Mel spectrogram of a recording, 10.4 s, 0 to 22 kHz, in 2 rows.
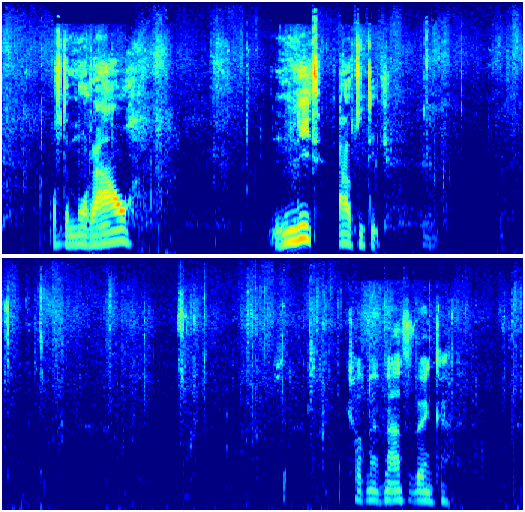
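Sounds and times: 
constant hiss: 0.0 - 10.4
footsteps crunching outdoors at walking pace: 0.0 - 10.4
speech: 0.5 - 1.5, 2.7 - 4.4, 8.7 - 9.8.

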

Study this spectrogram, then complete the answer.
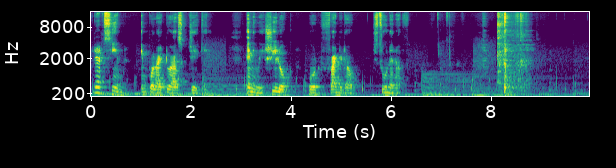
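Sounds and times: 
speech: 0.0 - 6.4
crooked chair creaking and shifting: 8.1 - 9.0.

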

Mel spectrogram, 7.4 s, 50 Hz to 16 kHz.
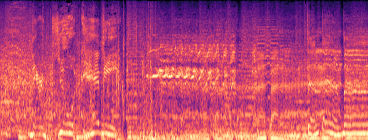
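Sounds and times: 
speech: 0.6 - 3.2, 4.2 - 7.3
horses neighing: 2.9 - 5.2.

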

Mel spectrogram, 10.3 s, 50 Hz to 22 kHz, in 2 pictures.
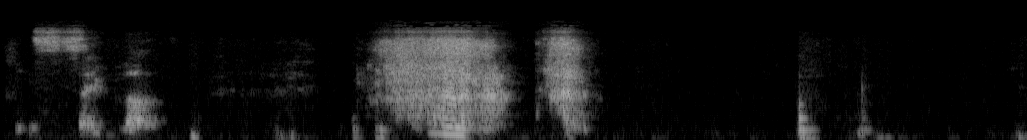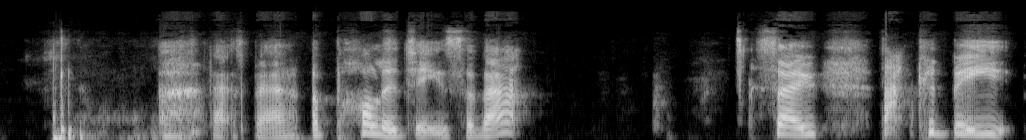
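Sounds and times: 
person with a blocked nose blowing it: 1.9 - 3.0
sniffs and snorts: 1.9 - 3.0
speech: 6.2 - 7.8, 9.0 - 10.2.

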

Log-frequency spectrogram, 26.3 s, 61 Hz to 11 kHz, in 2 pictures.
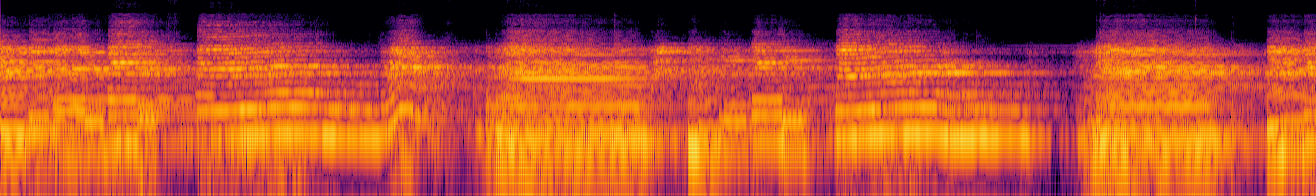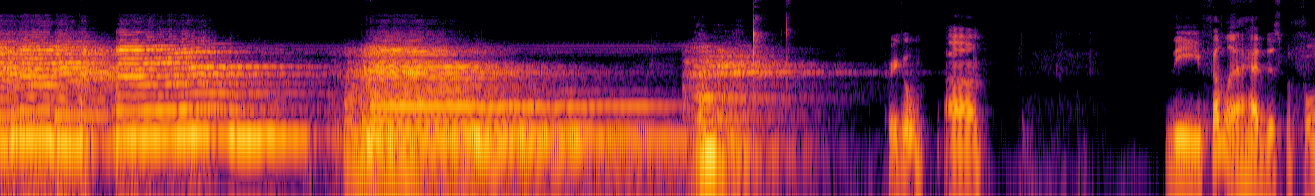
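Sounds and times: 
electric guitar through a fuzz distortion effect: 0.0 - 22.0
speech: 25.3 - 26.3.

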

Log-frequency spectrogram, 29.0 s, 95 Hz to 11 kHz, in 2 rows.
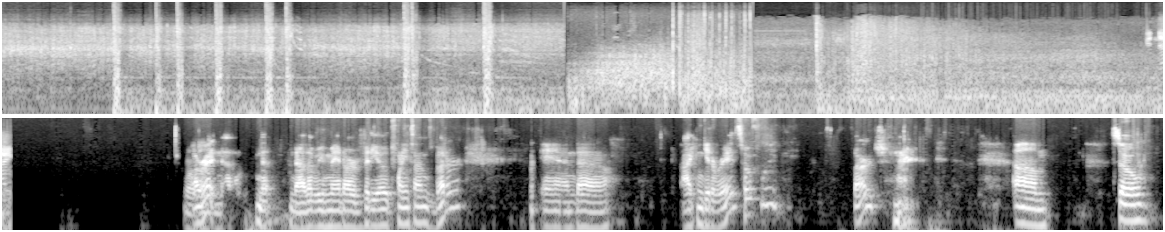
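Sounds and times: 
sustained roaring rumble of a bigger detonation: 0.0 - 14.6
sharp loud explosion blasts: 1.3 - 14.6
speech: 18.2 - 20.5, 21.1 - 22.2, 23.0 - 24.4, 25.2 - 26.0, 27.2 - 27.7, 28.4 - 28.9.

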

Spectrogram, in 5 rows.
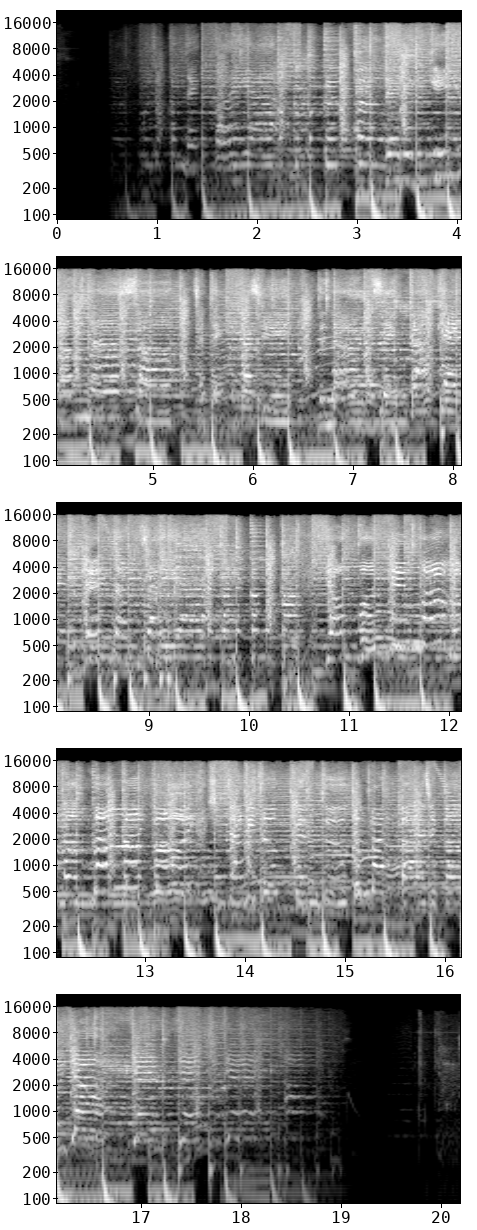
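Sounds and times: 
upbeat K-pop girl group song with punchy beat: 0.6 - 18.9.

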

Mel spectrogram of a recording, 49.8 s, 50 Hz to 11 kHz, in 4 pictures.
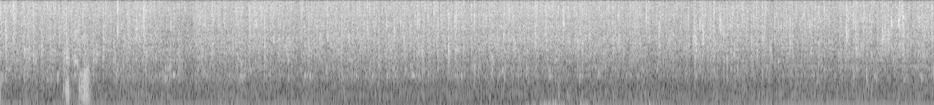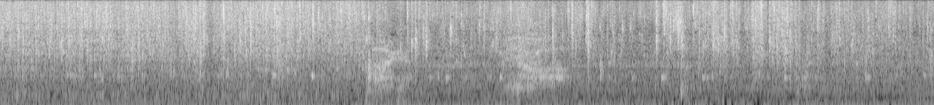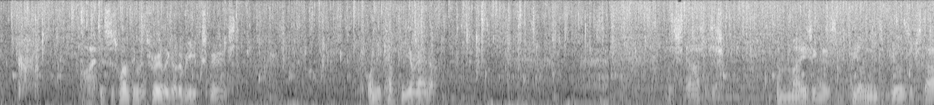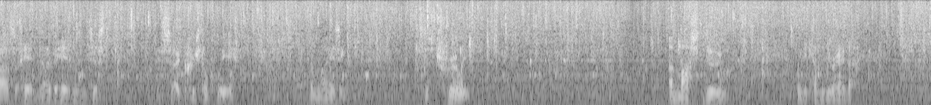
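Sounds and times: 
hot water from an outdoor shower rushing and splashing on a cold night: 0.0 - 49.7
speech: 0.8 - 1.4, 26.5 - 28.2, 29.8 - 30.9, 35.4 - 38.9, 39.6 - 40.7, 41.5 - 42.2, 43.3 - 43.8, 46.3 - 47.2, 48.1 - 48.9.

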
